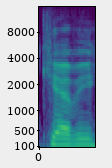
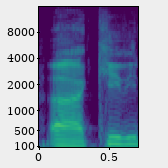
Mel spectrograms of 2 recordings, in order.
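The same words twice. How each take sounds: First: The name starts with a short 'Kev' sound. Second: The name starts like the word key. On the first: The speaker calls it wrong. "not Kevi" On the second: The speaker calls it right. "It's like a key and a V"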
